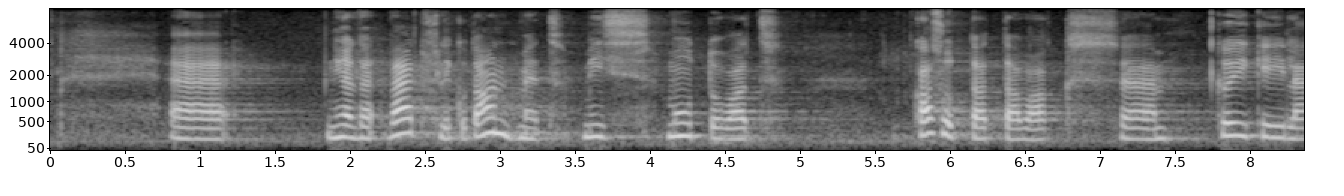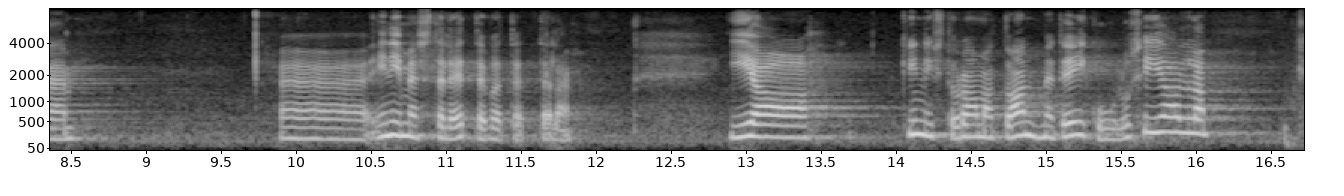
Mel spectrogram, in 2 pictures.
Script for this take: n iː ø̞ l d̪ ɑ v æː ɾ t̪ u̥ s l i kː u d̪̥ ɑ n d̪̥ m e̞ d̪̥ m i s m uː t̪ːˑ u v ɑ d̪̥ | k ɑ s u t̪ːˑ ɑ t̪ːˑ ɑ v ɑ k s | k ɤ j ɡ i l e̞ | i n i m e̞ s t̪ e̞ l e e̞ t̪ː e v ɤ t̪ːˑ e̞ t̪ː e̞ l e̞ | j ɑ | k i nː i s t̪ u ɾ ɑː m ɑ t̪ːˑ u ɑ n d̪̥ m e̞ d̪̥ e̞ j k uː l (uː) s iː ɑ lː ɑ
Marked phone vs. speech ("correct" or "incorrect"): incorrect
